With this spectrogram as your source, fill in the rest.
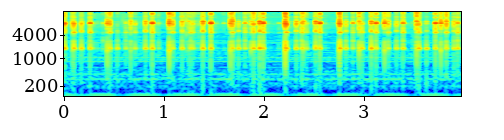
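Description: A small, square, glazed ceramic "Camano Island" tile coaster, solid and held close to the microphone, is tapped rapidly with fingernails. About two dozen quick, dry clicks ring around 1.9 kHz with bright high overtones, each fading almost instantly over a steady low hum.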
